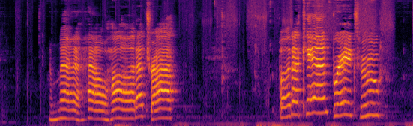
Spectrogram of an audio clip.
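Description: A young woman sings close to a microphone.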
